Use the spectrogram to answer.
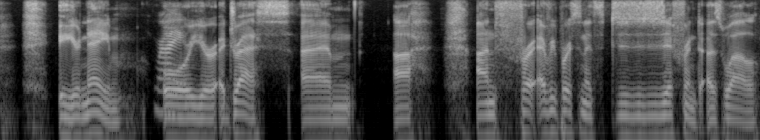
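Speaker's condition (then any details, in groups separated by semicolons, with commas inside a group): Stammer; stammer since first speaking, overt open struggle then covert, worsened during journalism degree at DCU, childhood speech therapy with short-term gains; instructor on peer-led McGuire Programme Ireland, uses costal breathing technique; formerly avoided trigger words and situations, used tricks to seem fluent, fear-driven blocks; repeated sounds, blocks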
